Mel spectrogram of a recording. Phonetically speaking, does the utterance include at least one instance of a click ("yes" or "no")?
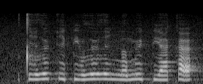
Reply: no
